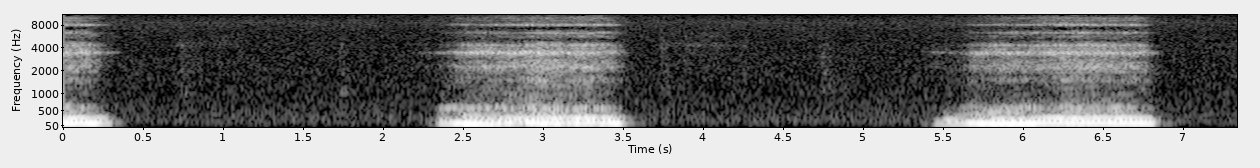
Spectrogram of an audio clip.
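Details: Sleeper in a car: loud, low, rattling snores about one second each with quiet pauses between; regular snoring.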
